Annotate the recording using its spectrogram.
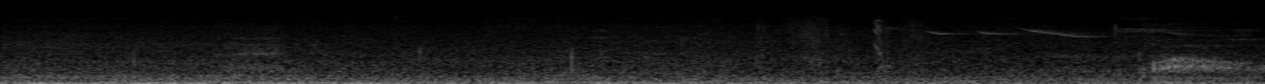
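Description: Steady low street rumble, with a few short, high, falling chirps from a small bird about four and a half seconds in.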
